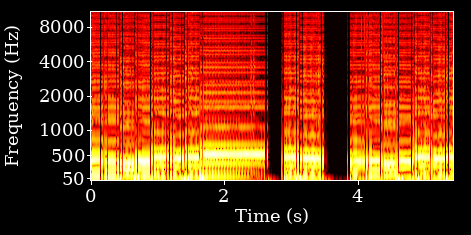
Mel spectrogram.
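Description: Slow, dense NES video game music plays slowed down, with thick layered tones, briefly cutting out twice into short silences before resuming.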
